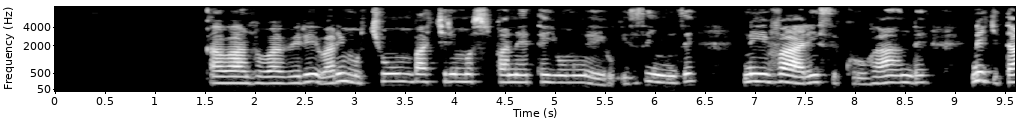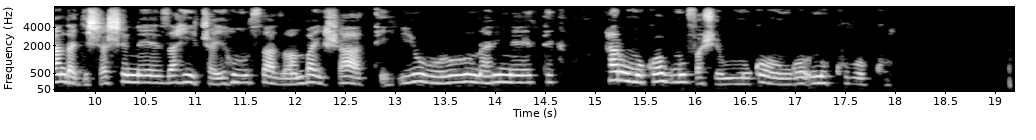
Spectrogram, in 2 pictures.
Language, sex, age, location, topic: Kinyarwanda, female, 36-49, Kigali, health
